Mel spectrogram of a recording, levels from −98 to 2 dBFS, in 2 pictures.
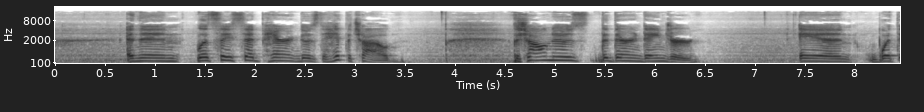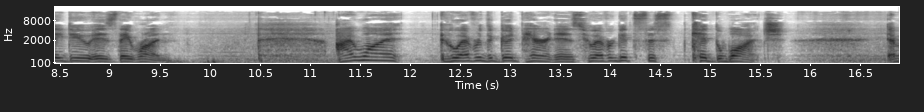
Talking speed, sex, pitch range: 140 wpm, female, 185-225 Hz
